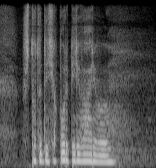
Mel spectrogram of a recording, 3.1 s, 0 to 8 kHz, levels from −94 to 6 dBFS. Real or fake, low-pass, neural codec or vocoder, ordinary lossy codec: real; 7.2 kHz; none; none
